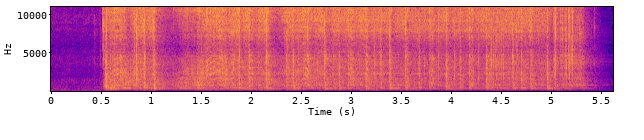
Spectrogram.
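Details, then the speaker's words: Yamaha Virago parts-bike rebuild with the ignition coil wires swapped backwards: a steady starter churn for about five seconds that never catches, because the spark fires at the wrong time. Fix is to swap the coils back. "see so it almost sounds like it wants to hit but it's not hitting and that's simply because the spark is not sparking at the right time"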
